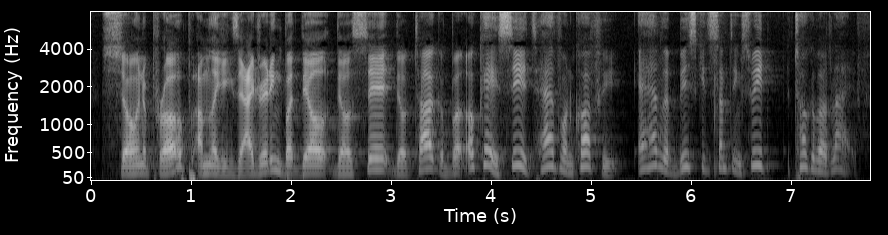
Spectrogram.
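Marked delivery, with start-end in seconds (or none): 3.7-7.6 put-on Italian accent. Imitating old Italian men talking about life: Italian voice with Middle Eastern tinge. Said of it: "I kinda make my Italian Middle Eastern".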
